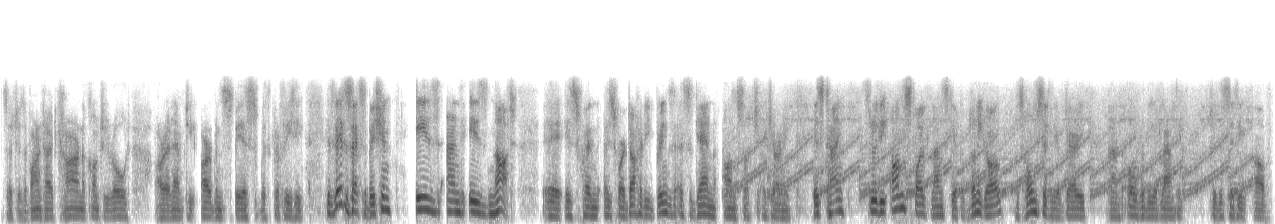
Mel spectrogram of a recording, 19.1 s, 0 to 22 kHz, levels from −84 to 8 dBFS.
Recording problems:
high frequencies cut off; noticeable; nothing above 5.5 kHz
garbled, watery; slightly
siren; noticeable; from 11 s on; peak 8 dB below the speech

